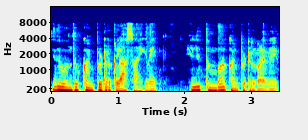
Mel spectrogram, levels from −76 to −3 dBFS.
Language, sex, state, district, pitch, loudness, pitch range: Kannada, male, Karnataka, Koppal, 125 Hz, -15 LUFS, 105-135 Hz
